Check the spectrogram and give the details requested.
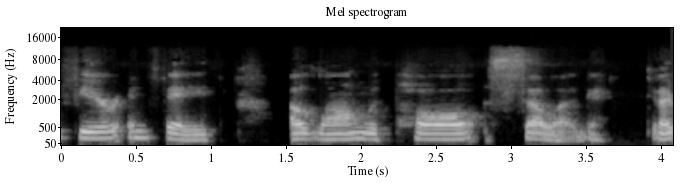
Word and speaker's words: Paul Selig: upcoming films facing fear and faith along with paul selig did i pronounce that right you did yes great and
